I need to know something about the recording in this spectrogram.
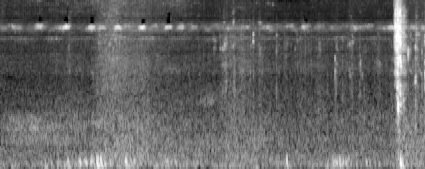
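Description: Faint footsteps and rustling through grass as a person walks, with soft irregular low thumps. A faint, high, evenly pulsing tone runs underneath, and a single sharp click comes right at the end.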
